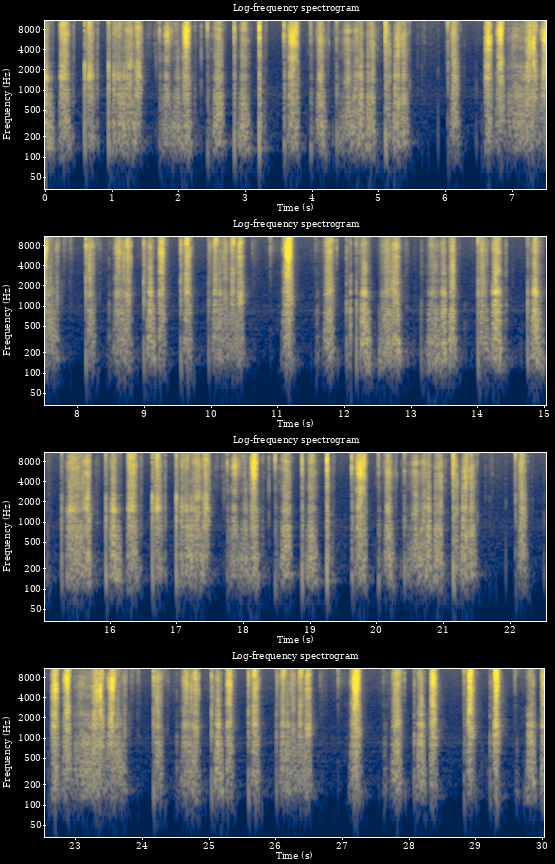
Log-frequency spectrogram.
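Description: Pen writing on paper: quick, scratchy strokes in irregular runs, broken every few seconds by brief pauses.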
